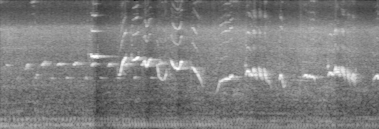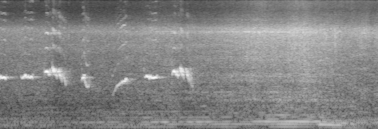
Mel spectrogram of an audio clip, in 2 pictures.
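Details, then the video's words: Young greater green leafbird singing as a lure to stimulate newly caught leafbirds: a run of clear whistled, slurred notes with quick rising and falling inflections, repeated for about six seconds over a steady low hum. "CUCAK IJO MUDA INI COCOK UNTUK PANCINGAN CUCAK IJO BAKALAN"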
